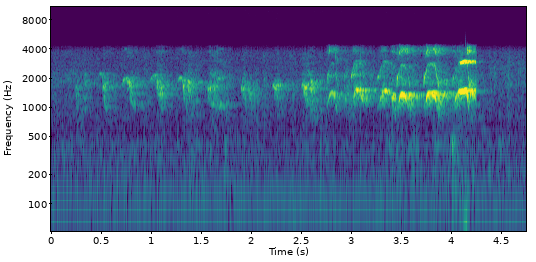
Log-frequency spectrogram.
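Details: Labrador Retriever puppies, 28 days old, giving a run of short high whimpers and squeaks, several overlapping, rising to louder, shriller yelps near the end.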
